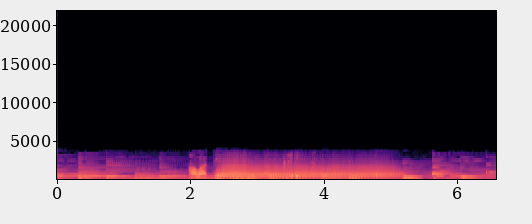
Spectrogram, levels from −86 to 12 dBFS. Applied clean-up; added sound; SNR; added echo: none; Brass instrument; -2 dB; none.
